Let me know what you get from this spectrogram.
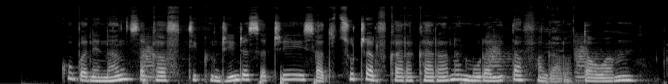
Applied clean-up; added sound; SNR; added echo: none; Trumpet; 16 dB; none.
